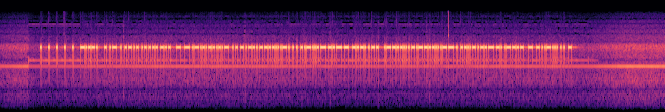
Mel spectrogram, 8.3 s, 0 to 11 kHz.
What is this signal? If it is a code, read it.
RTTY (75 baud, 850 Hz shift), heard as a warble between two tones, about 2150 Hz centre, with static crashes and a steady whistle near 1450 Hz. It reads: COUNCIL VOTED DOWN A REQUEST TO HAVE RAE RETURN THE MONEY.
